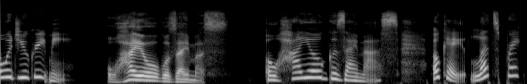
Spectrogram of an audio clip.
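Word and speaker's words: おはようございます: Ohayou gozaimasu. Ohayou gozaimasu. Let me say that slowly for you. O-ha-yo go-zai-mas.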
